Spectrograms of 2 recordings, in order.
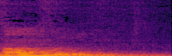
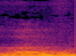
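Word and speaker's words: harmful: मैंने एग्जाम्पल लिखा है smoking is हार्मफुल, smoking is हार्मफुल। बहुत लोग हार्मफुल बोलते हैं, ध्यान दीजिएगा कि ये हार्मफुल होगा, हार्मफुल, हार्मफुल, यहाँ आर साइलेंट रहेगा, साइलेंट रहेगा, ठीक है।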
